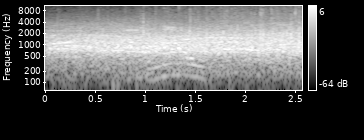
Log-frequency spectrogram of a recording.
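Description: Large football crowd at a 2005 Brisbane versus Collingwood match roaring and applauding after a Collingwood behind, a steady dense wash of cheering and clapping throughout.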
